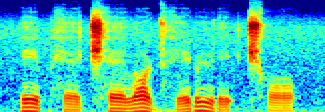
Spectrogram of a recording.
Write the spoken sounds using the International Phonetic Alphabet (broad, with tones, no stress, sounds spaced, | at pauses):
e˥˩ pʰ ɛ˩ t͡ʃʰ ɛ˧ l ɔ˥˩ ɖʱ e˩˥ ɽ ʉ˥˩ ɾ e˩˥ ʔ t͡ʃʰ ɔ˩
